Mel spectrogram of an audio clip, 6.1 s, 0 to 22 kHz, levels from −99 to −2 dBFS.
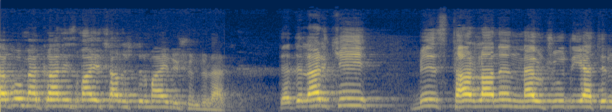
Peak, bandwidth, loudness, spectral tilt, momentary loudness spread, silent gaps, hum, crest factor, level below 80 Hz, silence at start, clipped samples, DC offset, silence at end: -2 dBFS; 10 kHz; -19 LUFS; -4 dB/octave; 15 LU; none; none; 18 dB; -64 dBFS; 0 s; under 0.1%; under 0.1%; 0 s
